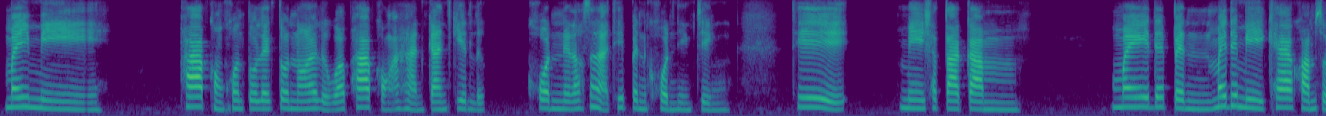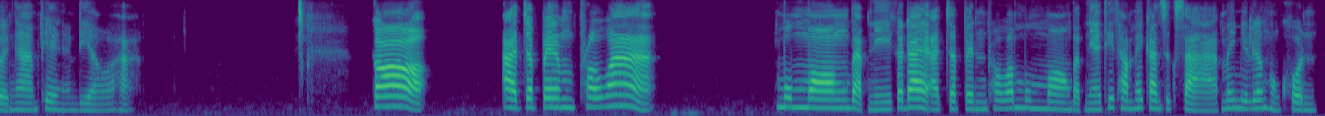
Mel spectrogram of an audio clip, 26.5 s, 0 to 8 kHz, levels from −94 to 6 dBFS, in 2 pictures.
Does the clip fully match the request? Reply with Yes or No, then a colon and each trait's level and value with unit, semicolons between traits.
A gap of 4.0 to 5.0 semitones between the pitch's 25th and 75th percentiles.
Yes: average, 4.7 semitones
